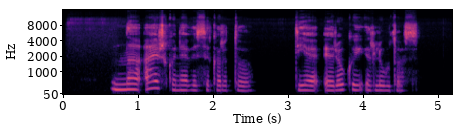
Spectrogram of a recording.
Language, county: Lithuanian, Vilnius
